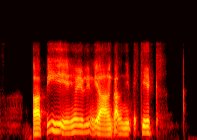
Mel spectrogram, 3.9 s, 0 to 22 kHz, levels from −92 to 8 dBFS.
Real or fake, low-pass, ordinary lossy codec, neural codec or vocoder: fake; 7.2 kHz; Opus, 32 kbps; codec, 16 kHz in and 24 kHz out, 0.4 kbps, LongCat-Audio-Codec, four codebook decoder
